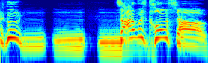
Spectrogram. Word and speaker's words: Gi-hun: If it's H-U-N, you don't say it like woo. It's one of these short ones. We are looking at how to pronounce these character names as well as Erong, a character from Squid Game series, TV series, Song Gi-hun. Woon. He has a woo. He didn't say woo! He said hoon.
